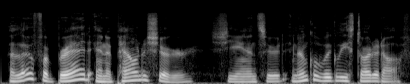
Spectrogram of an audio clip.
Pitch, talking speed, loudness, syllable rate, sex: 155 Hz, 235 wpm, -17 LUFS, 6.1 syllables/s, male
